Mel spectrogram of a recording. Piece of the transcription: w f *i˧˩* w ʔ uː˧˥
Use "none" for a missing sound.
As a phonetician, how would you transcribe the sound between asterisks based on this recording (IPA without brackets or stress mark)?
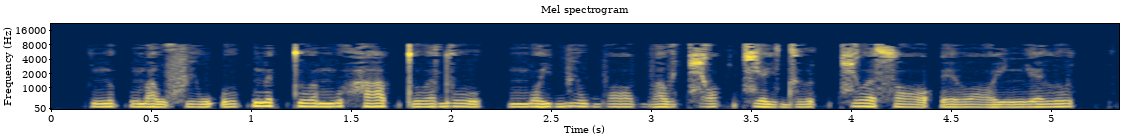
i˧˩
